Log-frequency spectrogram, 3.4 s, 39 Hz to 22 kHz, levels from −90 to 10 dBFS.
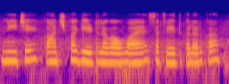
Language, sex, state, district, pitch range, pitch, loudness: Hindi, female, Uttar Pradesh, Shamli, 205-230 Hz, 220 Hz, -14 LUFS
